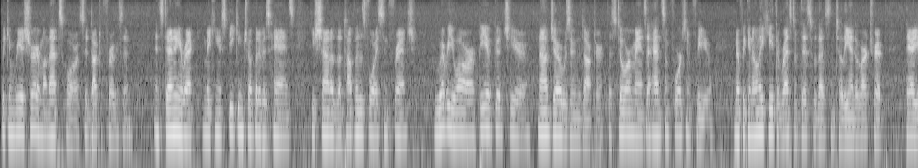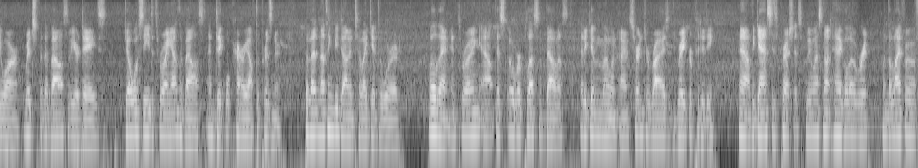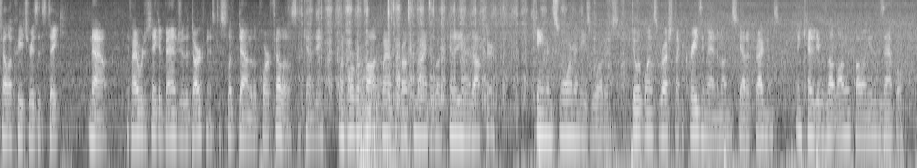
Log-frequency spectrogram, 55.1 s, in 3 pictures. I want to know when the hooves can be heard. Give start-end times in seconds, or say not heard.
not heard.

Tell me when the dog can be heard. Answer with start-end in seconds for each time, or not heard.
not heard.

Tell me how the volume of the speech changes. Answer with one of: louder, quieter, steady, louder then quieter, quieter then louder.
steady.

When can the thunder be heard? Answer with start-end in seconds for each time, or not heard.
43.8-45.0.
